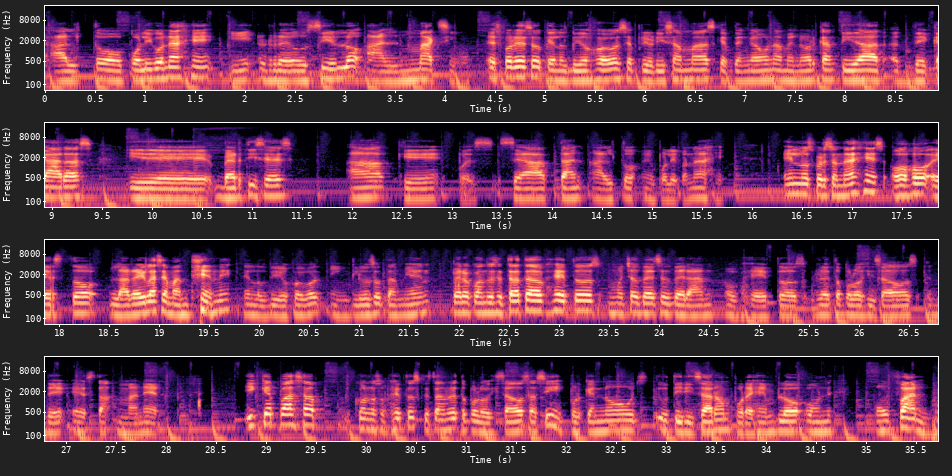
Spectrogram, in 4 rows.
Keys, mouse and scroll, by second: 12.7-15.6 middle drag, 21.8-23.9 middle drag, 29.3 click, 29.9-31.6 shift+middle drag, 31.6 Tab, 32.3-35.3 shift+middle drag.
